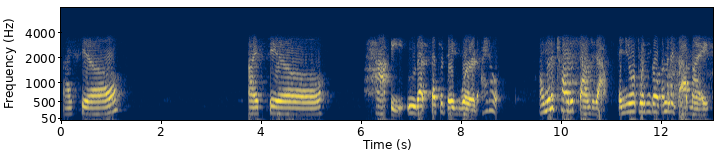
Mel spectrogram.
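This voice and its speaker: Kindergarten teacher lady, slow and patient, sounds words out, lively sing-song, phone-quality audio. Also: fairly low pitch. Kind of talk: remote writing lesson for young children.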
